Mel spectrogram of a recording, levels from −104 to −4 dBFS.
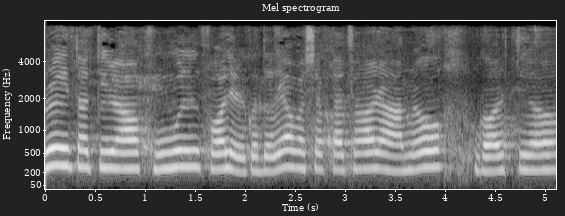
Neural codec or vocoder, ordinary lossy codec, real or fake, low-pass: codec, 16 kHz, 4 kbps, FunCodec, trained on Chinese and English, 50 frames a second; MP3, 48 kbps; fake; 7.2 kHz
